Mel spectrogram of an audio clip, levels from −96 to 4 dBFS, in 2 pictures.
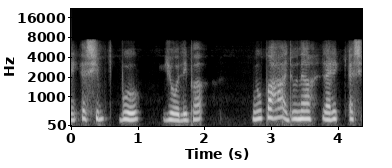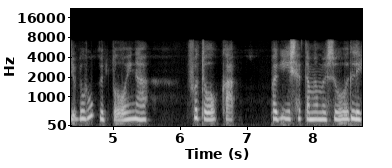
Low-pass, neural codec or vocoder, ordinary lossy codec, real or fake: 7.2 kHz; codec, 16 kHz in and 24 kHz out, 0.8 kbps, FocalCodec, streaming, 65536 codes; none; fake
